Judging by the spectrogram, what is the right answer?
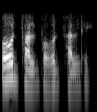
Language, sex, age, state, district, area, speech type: Assamese, male, 18-30, Assam, Charaideo, rural, conversation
